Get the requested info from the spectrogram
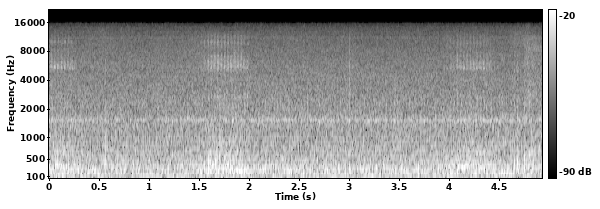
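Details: Heidi, a 14-year-old senior cat adopted from the Humane Society of New York City, purrs contentedly while receiving massage and reiki on February 22, 2021; a steady, low, rhythmic rumble runs throughout, with brief soft rustles of hands on fur.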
